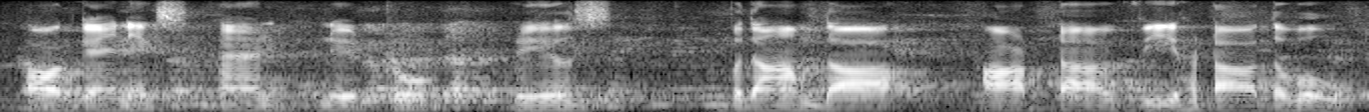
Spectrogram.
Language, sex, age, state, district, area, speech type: Punjabi, male, 18-30, Punjab, Ludhiana, rural, read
